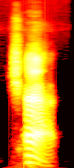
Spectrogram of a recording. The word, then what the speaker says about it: khat: of the countries and it's spelled khat but if i understand correctly it's pronounced chat it's the chat industry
